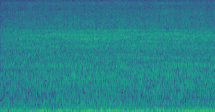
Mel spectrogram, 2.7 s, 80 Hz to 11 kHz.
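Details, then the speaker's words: 1978 Ford F100 idling after an exhaust leak repair: loud, steady low idle with no exhaust puffing or ticking, but a lumpy beat from a heavy misfire. The exhaust leak is fixed; the misfire remains. "yeah thing's got a heavy Miss but it sounds like the exhaust leak has been fixed it's idling now much better"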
